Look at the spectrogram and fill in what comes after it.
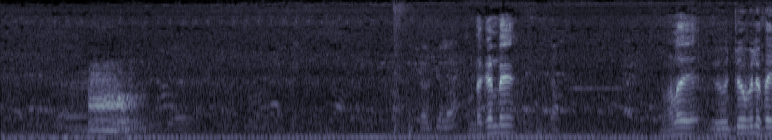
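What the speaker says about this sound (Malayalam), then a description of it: "നല്ല പാലുള്ളൊരു പശു" Two loud cow moos ring out at a cattle market over a steady low rumble of engines and crowd noise, with chatter and a few calls nearby.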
